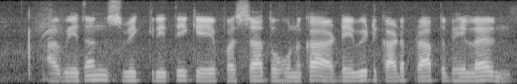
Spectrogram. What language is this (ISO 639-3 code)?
mai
